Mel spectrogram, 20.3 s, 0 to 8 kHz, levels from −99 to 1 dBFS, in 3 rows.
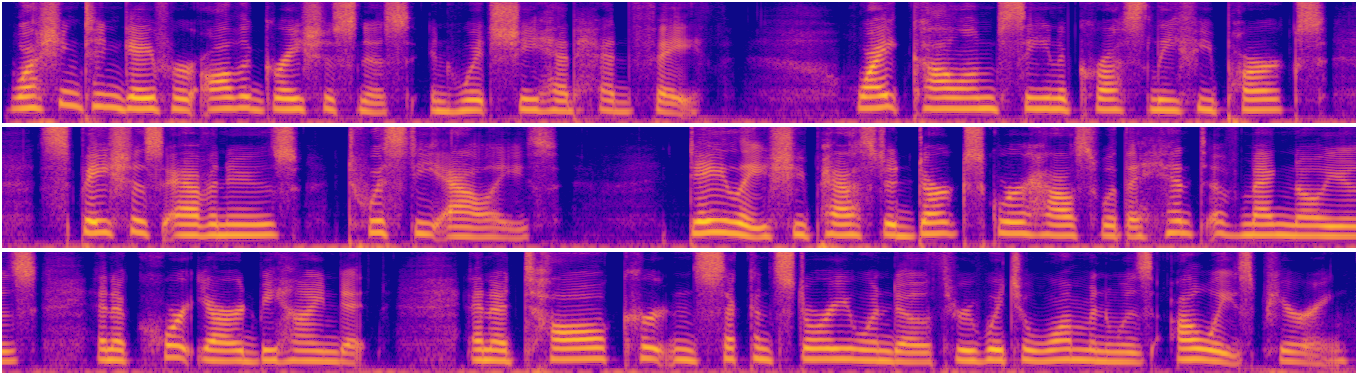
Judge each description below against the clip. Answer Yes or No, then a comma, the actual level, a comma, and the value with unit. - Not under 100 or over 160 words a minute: Yes, average, 155 wpm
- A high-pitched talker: Yes, high, 220 Hz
